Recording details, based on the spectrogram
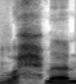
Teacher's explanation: اس ہا کو ہم نے گلے میں رگڑ کر کے پڑھنا ہوگا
